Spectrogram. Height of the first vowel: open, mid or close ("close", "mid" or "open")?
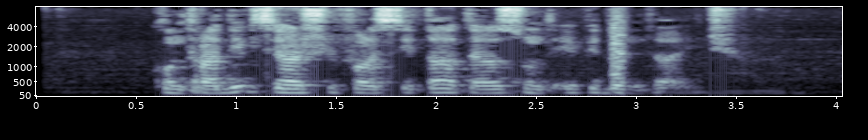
mid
